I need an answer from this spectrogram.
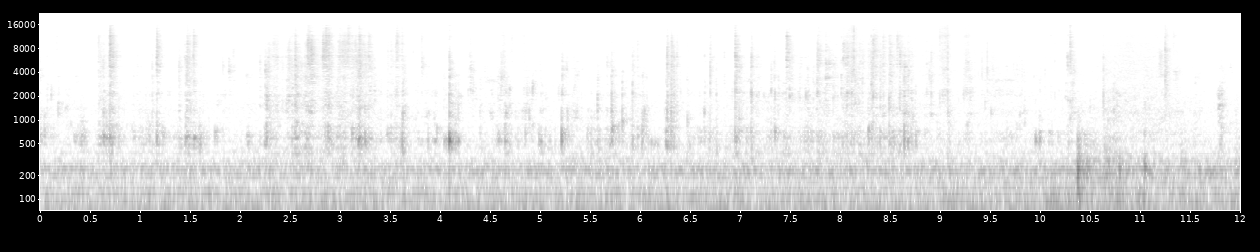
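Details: Steady low indoor hum with scattered drips, taps and faint clicks, and no animal voice.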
